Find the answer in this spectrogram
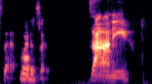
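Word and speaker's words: Xani: Person who spells the name X-A-N-I, I've always wondered how to pronounce that. What is it? Zani. Zani?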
